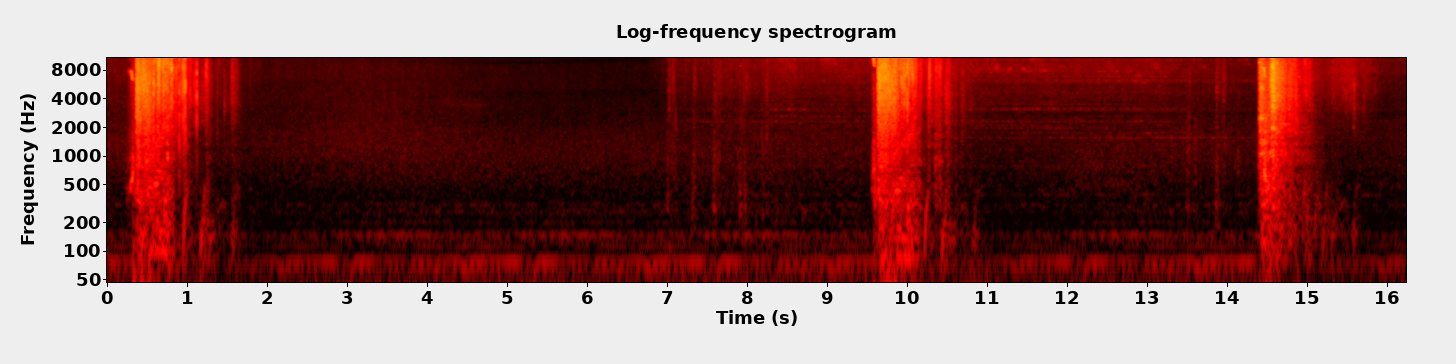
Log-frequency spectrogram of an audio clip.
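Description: A pickaxe strikes hard with a loud crack.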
